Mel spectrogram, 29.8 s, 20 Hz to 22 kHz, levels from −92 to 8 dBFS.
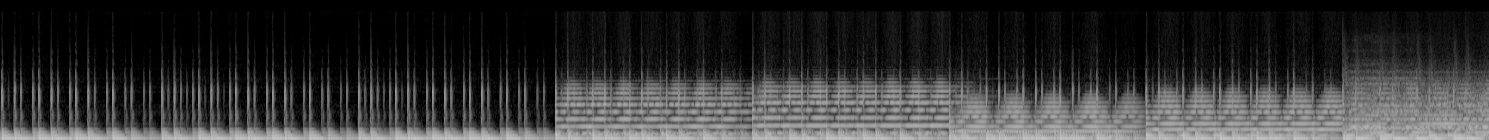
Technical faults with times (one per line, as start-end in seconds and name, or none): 0.00-29.80 sample clock jitter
